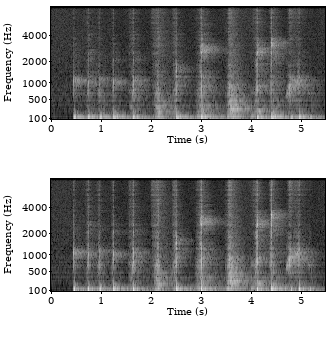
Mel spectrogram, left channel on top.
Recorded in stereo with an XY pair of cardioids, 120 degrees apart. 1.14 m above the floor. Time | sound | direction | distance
0.4 | a whoosh | 45° right | 1.3 m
